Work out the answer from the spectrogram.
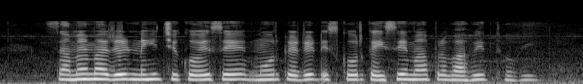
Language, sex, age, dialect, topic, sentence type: Chhattisgarhi, female, 25-30, Central, banking, question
